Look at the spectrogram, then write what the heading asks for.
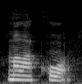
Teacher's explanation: For example, the word молоко has three letters O, but only one of them, the last letter O, is read as O, but the first two letters are pronounced as A, молоко, because they are not stressed.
